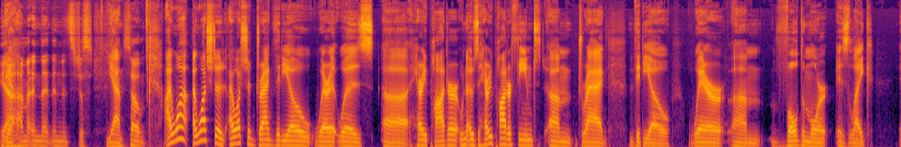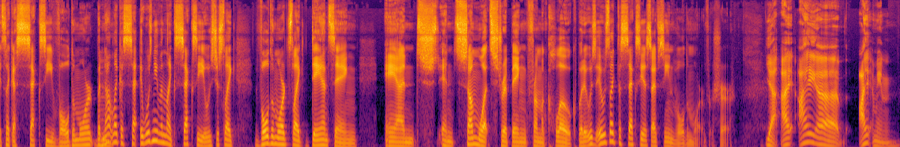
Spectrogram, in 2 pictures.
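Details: Comedian who stutters, speaking in a podcast conversation; stuttering.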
